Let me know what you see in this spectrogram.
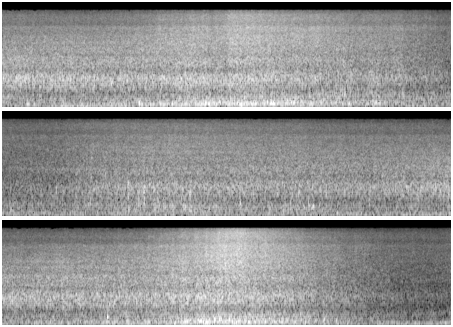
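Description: Waves washing and splashing, with wind buffeting the microphone; the wash swells louder twice for a couple of seconds.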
